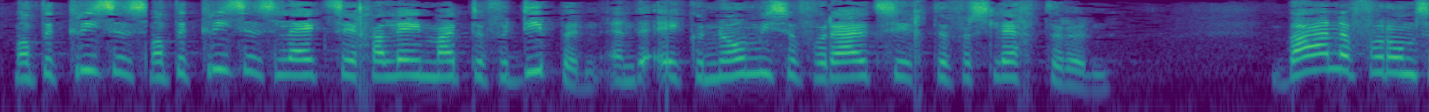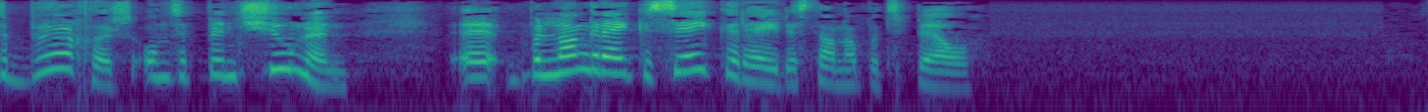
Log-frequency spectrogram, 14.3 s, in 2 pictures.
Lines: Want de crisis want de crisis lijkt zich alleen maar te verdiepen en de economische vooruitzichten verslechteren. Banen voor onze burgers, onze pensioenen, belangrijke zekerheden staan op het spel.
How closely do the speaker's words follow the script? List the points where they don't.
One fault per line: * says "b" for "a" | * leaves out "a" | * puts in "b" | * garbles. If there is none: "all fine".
all fine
